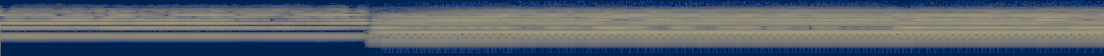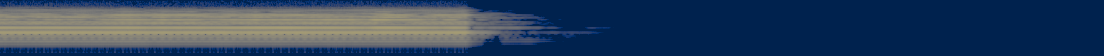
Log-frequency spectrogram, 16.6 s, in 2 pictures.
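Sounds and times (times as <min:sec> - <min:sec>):
trumpet trio playing: 0:00.0 - 0:11.9.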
